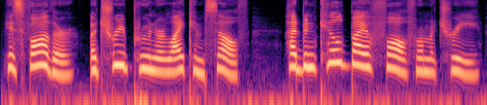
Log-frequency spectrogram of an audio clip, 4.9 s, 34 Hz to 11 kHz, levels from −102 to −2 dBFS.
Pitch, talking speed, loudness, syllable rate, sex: 245 Hz, 195 wpm, -17 LUFS, 4.7 syllables/s, female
